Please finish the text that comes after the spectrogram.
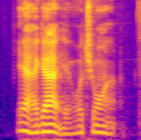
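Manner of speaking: terrifying, scary, menacing tone. Retelling a pickup order call, imitating the man who took it: put-on scary voice. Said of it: "You sound scary when you're using his voice".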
